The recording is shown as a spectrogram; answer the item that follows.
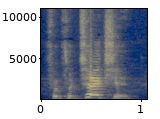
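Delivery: ordinary talk, nothing marked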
